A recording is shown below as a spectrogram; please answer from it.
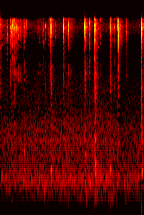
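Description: Computer keyboard typing: a run of quick, uneven key clicks as a command is typed.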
